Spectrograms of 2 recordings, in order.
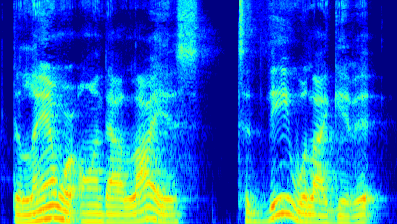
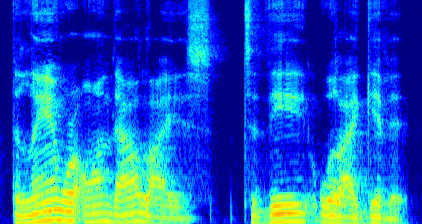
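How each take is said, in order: No difference in how they are said.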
